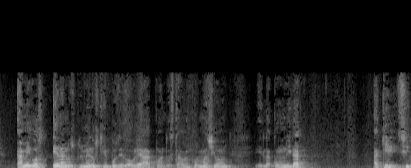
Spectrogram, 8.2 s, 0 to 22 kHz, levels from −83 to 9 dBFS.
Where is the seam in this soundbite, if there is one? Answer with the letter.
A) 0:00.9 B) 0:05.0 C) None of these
A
